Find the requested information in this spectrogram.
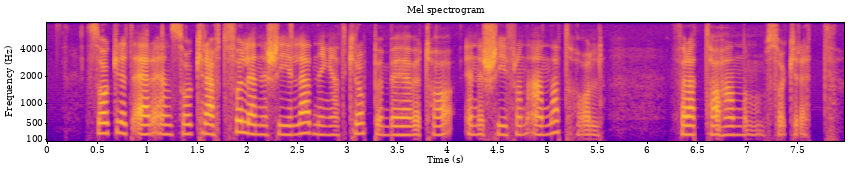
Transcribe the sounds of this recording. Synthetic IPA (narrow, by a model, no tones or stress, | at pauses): sɔkɾət̪ʰæ̰ɾɛ̰nsɔkʰɾaft̪fɵlːɛnæɧiːlad̪nɪŋat̪kʰɾɔpːənbɛhøːvəʈʰɑ̰ːʔɛnæɾɧiːfɾɔna̰nːat̪hɔ̰lː | fœɾat̪ʰːɑːɦand̪ɔmsɔkːɾə̰t̪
